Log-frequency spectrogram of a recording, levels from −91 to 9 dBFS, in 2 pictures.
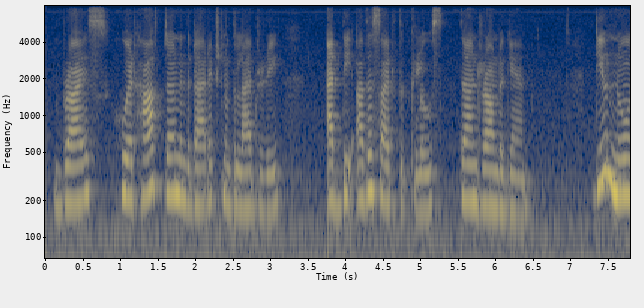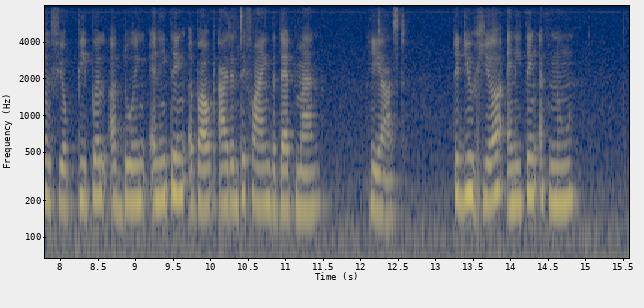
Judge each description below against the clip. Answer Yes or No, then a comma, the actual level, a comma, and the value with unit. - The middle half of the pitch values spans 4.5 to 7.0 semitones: No, average, 2.9 semitones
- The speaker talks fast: No, average, 165 wpm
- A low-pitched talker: No, high, 190 Hz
